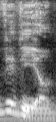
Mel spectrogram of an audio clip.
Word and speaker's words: Vivillon: Milo, are you saying Vivillon, bro? Just read That's how you Vivillon.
